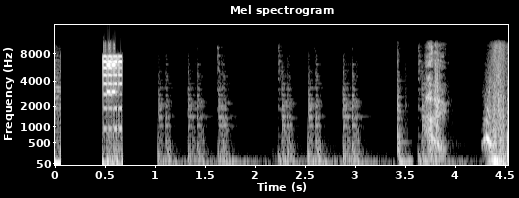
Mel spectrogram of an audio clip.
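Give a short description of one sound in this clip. Footsteps patter quickly on a metal floor.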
